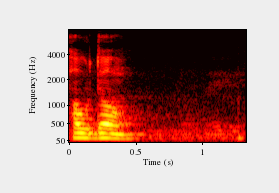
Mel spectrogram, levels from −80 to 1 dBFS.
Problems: constant background noise, background conversations at intervals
